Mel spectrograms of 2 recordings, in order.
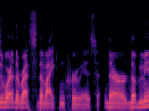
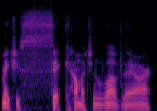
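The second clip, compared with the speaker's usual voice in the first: lower, softer, slow witchy sneer; witch sneer; 6 semitones lower, 6 dB quieter, slower than usual. Retold or imitated.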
